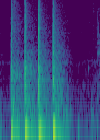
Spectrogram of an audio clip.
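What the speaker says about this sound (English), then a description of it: "but he knocks on the door." Four sharp, evenly spaced knocks on a door in a TV drama scene, close and loud, followed by quiet.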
